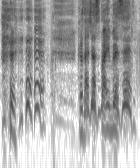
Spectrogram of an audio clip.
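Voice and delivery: laughing through the words, up high. Real, not acted. Hiker laughing as he races the sunset. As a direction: giggle it out, drawn out slow.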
